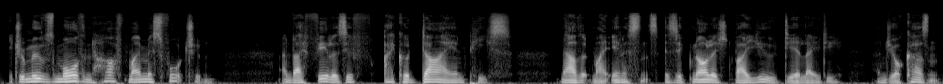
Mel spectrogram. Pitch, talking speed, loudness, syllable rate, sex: 100 Hz, 190 wpm, -21 LUFS, 5.7 syllables/s, male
